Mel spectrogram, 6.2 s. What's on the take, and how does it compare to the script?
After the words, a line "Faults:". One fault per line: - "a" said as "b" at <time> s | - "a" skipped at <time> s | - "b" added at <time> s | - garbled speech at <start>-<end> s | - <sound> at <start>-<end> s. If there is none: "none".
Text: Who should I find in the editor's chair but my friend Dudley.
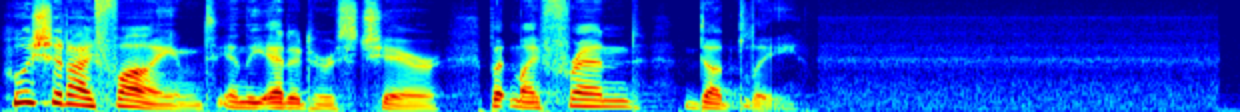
Who should I find in the editor's chair but my friend Dudley.
Faults:
none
